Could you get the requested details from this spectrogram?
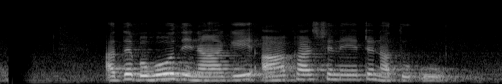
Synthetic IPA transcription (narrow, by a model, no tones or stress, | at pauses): ɐ̰d̪əboɦoːd̪enaːɡeʔaːkarʃənəjəʈənat̪uʔuː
